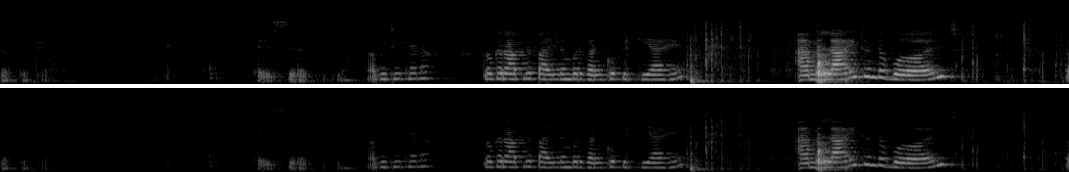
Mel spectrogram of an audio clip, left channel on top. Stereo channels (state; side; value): quieter; right; 6.9 dB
